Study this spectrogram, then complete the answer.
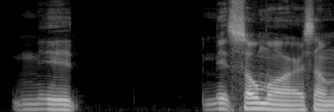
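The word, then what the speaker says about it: Midsommar: She like no it's not mid. It's like mid midsomar or something like that.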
